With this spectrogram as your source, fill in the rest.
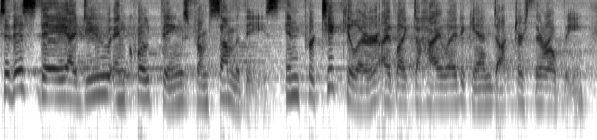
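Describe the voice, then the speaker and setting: With an American accent, a woman speaks at medium pitch and a moderate pace, with very wide pitch swings, very even loudness and hardly any pauses, over noticeable background noise and audible room echo. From US Midwest, Nebraska. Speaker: surgeon. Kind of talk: presidential address. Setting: conference stage with audience.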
